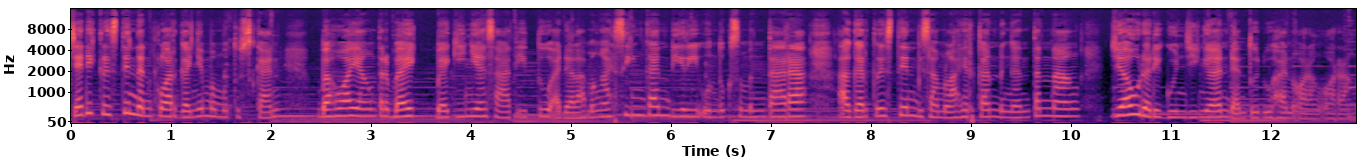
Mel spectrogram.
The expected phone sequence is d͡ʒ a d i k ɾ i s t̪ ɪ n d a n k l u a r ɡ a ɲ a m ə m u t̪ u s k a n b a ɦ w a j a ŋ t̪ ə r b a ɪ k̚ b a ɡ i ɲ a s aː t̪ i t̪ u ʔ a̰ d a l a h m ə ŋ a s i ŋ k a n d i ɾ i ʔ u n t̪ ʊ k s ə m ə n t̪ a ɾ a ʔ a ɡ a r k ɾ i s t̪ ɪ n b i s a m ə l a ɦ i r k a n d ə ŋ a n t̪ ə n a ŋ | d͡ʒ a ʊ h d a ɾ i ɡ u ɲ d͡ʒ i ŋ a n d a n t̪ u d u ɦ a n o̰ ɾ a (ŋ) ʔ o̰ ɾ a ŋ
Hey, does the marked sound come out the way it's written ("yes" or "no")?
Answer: yes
